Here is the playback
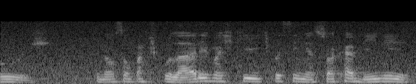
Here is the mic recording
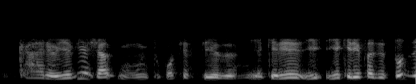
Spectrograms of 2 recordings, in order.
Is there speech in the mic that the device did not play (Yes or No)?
Yes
